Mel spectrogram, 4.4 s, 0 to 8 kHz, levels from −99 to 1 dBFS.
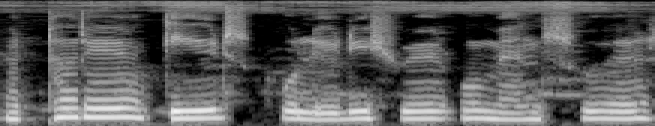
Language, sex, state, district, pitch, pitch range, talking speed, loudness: Odia, male, Odisha, Sambalpur, 180 Hz, 175-190 Hz, 125 wpm, -15 LUFS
